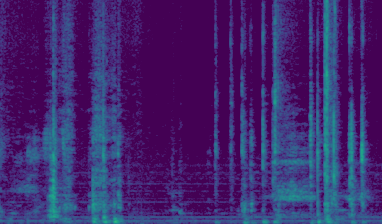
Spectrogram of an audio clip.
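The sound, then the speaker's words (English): Typing on a computer keyboard: quiet, irregular clicks and taps in uneven bursts, with short pauses between runs of keystrokes. “You just gotta type in something. Type in a beginning of a story.”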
